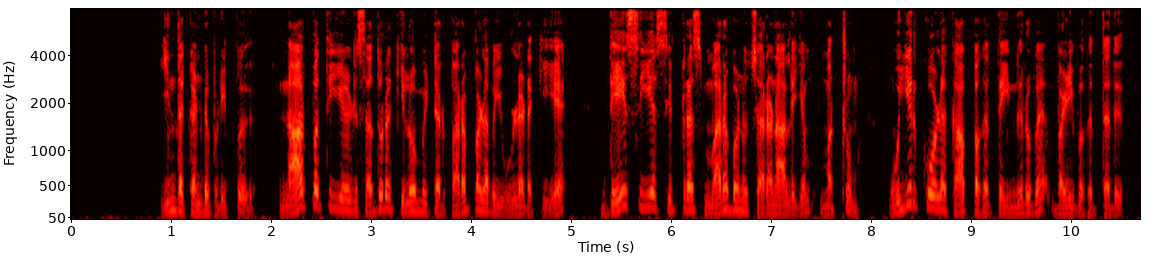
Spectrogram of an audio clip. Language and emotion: Tamil, neutral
